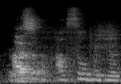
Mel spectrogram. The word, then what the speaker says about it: Asal Bubu: Asal Bubu. Asal Bubu. Okay, oh, it's spelled exactly as it sounds.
